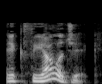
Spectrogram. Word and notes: ichthyologic: British English

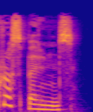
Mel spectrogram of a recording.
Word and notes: crossbones: British English

